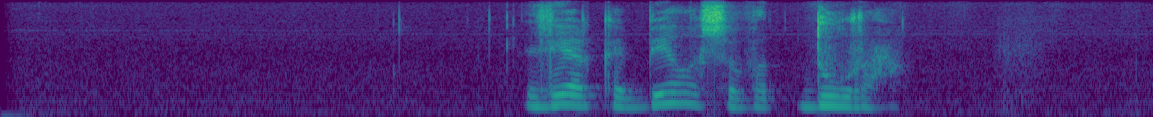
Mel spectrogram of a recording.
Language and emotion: Russian, angry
